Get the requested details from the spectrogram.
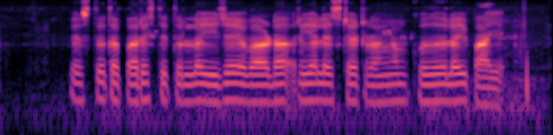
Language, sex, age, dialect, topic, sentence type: Telugu, male, 18-24, Southern, banking, statement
